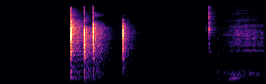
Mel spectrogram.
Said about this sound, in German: ich hätte gerne von äh, Barbara einen Würfelwurf, ob das Nähen klappt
